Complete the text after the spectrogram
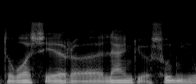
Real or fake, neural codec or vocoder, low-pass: fake; codec, 16 kHz, 2 kbps, X-Codec, HuBERT features, trained on LibriSpeech; 7.2 kHz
